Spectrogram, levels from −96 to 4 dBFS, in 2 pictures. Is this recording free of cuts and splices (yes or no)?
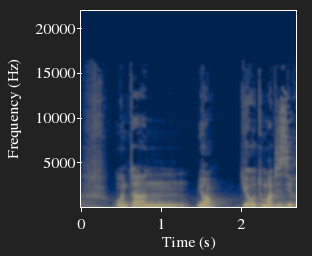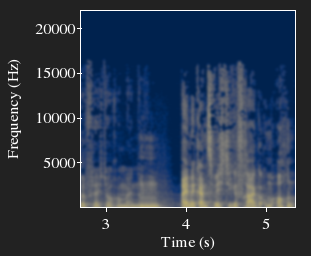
yes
